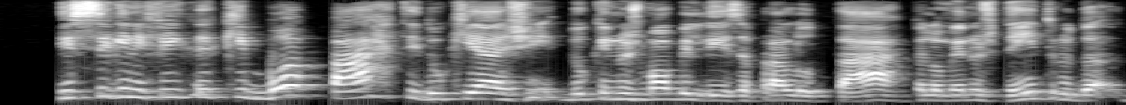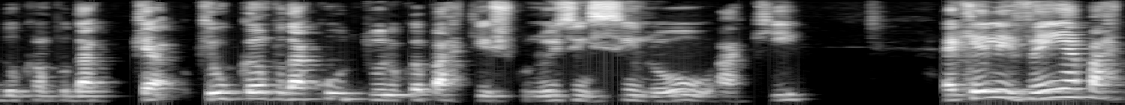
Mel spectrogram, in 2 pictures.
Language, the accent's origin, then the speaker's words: Portuguese; Recife, Pernambuco, Brazil; Eu sou recifense e sou amante do carnaval.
